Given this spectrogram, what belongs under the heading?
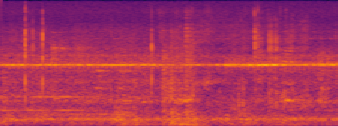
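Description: A TfL Rail train near Taplow station on the line from Paddington to Reading, running as a steady low rumble with a constant high whine throughout and a few faint clicks.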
